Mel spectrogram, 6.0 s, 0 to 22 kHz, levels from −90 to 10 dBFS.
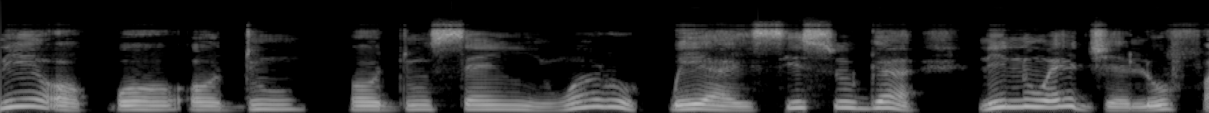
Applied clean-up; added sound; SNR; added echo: none; none; none; none.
